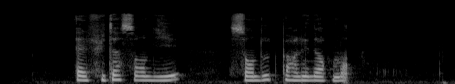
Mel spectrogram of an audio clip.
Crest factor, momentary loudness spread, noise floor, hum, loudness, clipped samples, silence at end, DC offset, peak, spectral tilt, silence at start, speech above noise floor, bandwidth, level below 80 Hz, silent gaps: 18 dB; 6 LU; -65 dBFS; none; -30 LUFS; under 0.1%; 0.1 s; under 0.1%; -12 dBFS; -5 dB/octave; 0.75 s; 37 dB; 11.5 kHz; -62 dBFS; none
